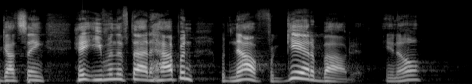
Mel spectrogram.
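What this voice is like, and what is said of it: New Jersey accent. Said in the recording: “Sorry for the Jersey accent.”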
